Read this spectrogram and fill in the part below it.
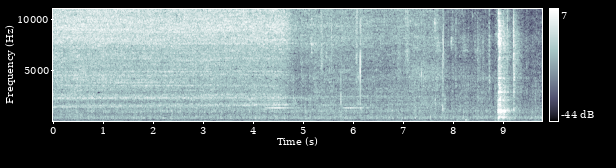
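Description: Water runs from a tap into a kettle.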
